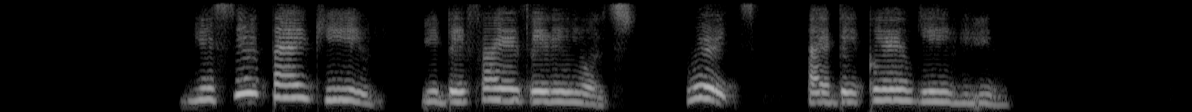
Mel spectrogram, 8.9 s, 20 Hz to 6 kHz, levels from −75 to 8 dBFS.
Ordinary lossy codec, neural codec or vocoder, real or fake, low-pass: MP3, 48 kbps; codec, 16 kHz, 0.5 kbps, FreqCodec, smaller model; fake; 5.4 kHz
